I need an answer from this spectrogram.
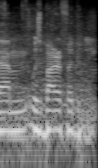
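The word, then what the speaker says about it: Barrowford: Well, I think the school that we focused on mainly was Barraford, I should say. That's how they like to pronounce it up there.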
